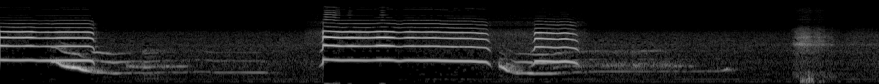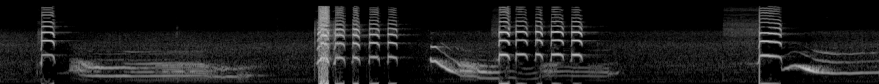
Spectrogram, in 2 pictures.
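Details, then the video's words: Brooke, a pet Yorkshire Terrier, howls along to squeaker toys and whistles; bright high squeaks and whistle blasts alternate with drawn-out, sliding dog howls that drop in pitch, repeated many times. "Howling yorkie"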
